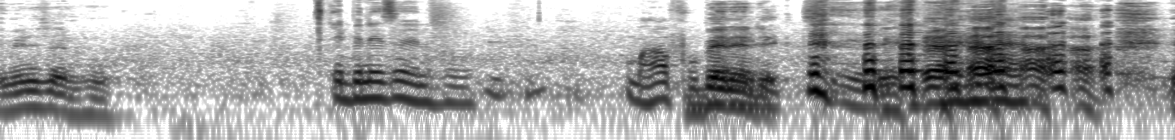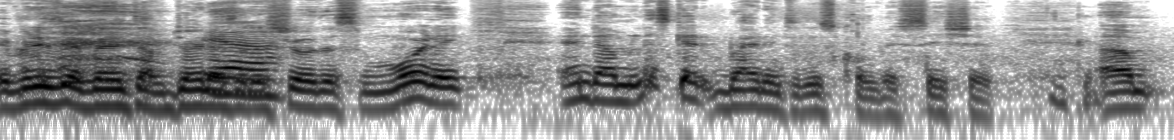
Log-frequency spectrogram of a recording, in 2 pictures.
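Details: Adult male presenter with brief replies from a guest; ordinary speech.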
